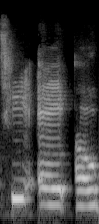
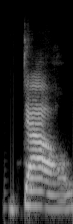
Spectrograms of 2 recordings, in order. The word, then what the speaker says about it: Tao: I love Bobby Oliver, and it's spelled T-A-O, but you say it Dow, not Tao.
